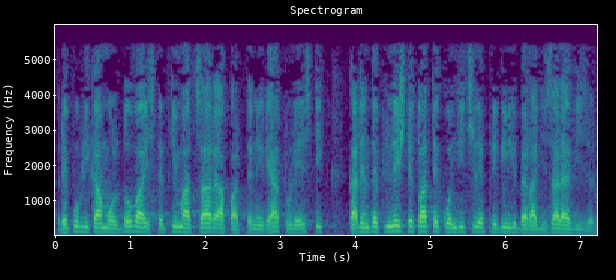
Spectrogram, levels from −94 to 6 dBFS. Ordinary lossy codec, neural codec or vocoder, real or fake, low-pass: MP3, 48 kbps; none; real; 5.4 kHz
